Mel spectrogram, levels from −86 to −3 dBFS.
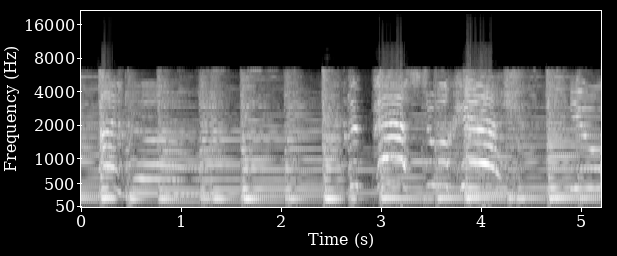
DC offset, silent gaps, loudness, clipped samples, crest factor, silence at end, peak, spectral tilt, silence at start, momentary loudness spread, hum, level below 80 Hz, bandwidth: under 0.1%; none; -12 LUFS; under 0.1%; 12 dB; 0 s; 0 dBFS; -4 dB/octave; 0 s; 11 LU; none; -54 dBFS; 9 kHz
